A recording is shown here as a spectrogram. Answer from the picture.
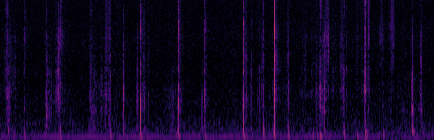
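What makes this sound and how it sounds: Short nails tap and scratch the body of an empty clear plastic bottle held horizontally. Irregular sharp, crisp clicks and brief scratchy crackles ring bright and die out almost instantly over a low, steady background hiss.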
